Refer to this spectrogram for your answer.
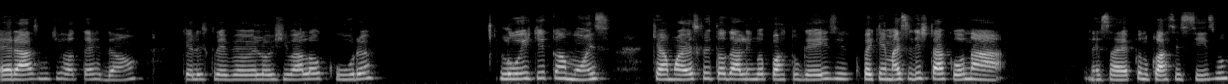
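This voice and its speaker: A woman speaks at a high pitch in a monotone, flat intonation with long, frequent pauses, captured in a very clean recording with a silent background. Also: moderate pace. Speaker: teacher. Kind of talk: lecture.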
